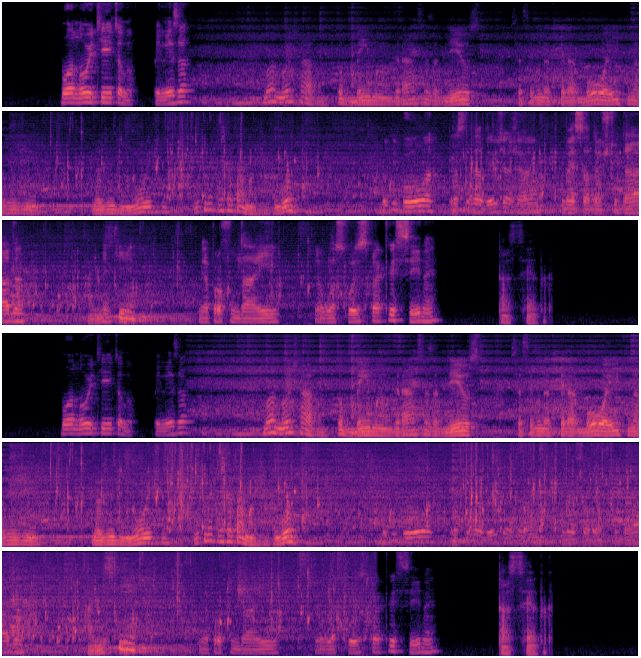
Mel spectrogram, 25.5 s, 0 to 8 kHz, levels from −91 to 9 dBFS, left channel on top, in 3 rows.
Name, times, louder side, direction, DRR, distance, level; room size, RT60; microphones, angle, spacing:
voice 1, 0.8-1.8 2.0-2.6 13.6-17.3 18.3-18.7 19.6-20.7 21.2-22.8, left 5 dB, 75° left, 0.6 m, -33 dB
sound 1, 2.4-19.7, right 2 dB, 65° right, 5.0 m, -42 dB
voice 2, 3.5-9.1 9.7-10.7 11.0-12.5 18.1-19.0 23.6-24.3, right 4 dB, 50° right, 0.5 m, -32 dB
sound 2, 8.6-22.0, right 7 dB, 85° right, 1.2 m, -40 dB
head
